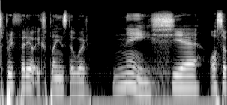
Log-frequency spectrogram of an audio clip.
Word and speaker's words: 那些: This brief video explains the word 那些, also pronounced 那些.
